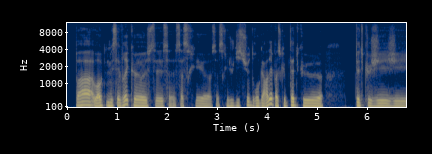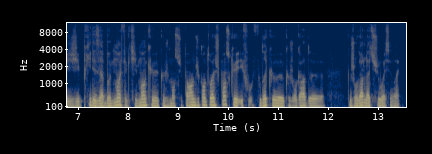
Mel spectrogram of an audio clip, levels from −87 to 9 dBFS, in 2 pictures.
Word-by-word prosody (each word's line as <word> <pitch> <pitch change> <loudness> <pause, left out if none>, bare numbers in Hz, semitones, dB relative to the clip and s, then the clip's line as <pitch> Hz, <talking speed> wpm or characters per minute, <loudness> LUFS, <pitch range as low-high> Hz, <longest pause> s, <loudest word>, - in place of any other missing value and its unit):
pas, 140 +2 +4
ouais 115 +1 +6
mais 120 -3 +2
c'est 120 +2 +1
vrai 160 +9 +3
que 120 -6 +3
c'est 100 -1 -3
ça 100 - -7
ça - - -6
serait, 110 - -10
heu, 100 -2 -2
ça 105 - -9
serait 115 - -7
judicieux 110 +5 -2
de 125 - -5
regarder 110 - +4
parce 110 - +2
que 120 - -2
peut-être 130 +4 +3
que, 120 - -1
heu, 110 -2 +4 0.6
peut-être 125 -1 +2
que 120 - -2
j'ai 110 0 +1
j'ai 100 -1 -1
j'ai 95 +1 -4
pris 115 +7 -6
des 110 -3 +2
abonnements 105 +6 +1
effectivement 115 +1 -1
que 110 -4 -1
que 110 0 -6
je 100 - -7
m'en 105 -1 -2
suis 110 - -13
pas 125 - -3
rendu 130 +1 +1
compte. 140 0 -1
Ouais, 140 0 +4
je 130 - -12
pense 165 0 -2
qu'il 125 -2 +1
faut - - -15
il - - -22
faudrait 125 +2 +1
que 110 -5 +2
que 110 - -11
je 105 - -11
regarde, 115 +1 -2
heu, 95 -2 -3 0.4
que - - -6
je 105 - -5
regarde 120 +2 +2
là-dessus, 110 +4 -1
ouais, 105 -4 0
c'est 95 - -10
vrai. 95 -2 -8
110 Hz, 250 wpm, -24 LUFS, 105-125 Hz, 0.6 s, ouais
